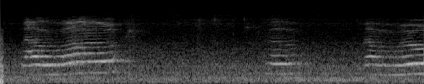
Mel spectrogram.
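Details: Domestic cat greeting with three meows: a longer rising one first, then a brief chirp, then a third rising call, over faint room noise.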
